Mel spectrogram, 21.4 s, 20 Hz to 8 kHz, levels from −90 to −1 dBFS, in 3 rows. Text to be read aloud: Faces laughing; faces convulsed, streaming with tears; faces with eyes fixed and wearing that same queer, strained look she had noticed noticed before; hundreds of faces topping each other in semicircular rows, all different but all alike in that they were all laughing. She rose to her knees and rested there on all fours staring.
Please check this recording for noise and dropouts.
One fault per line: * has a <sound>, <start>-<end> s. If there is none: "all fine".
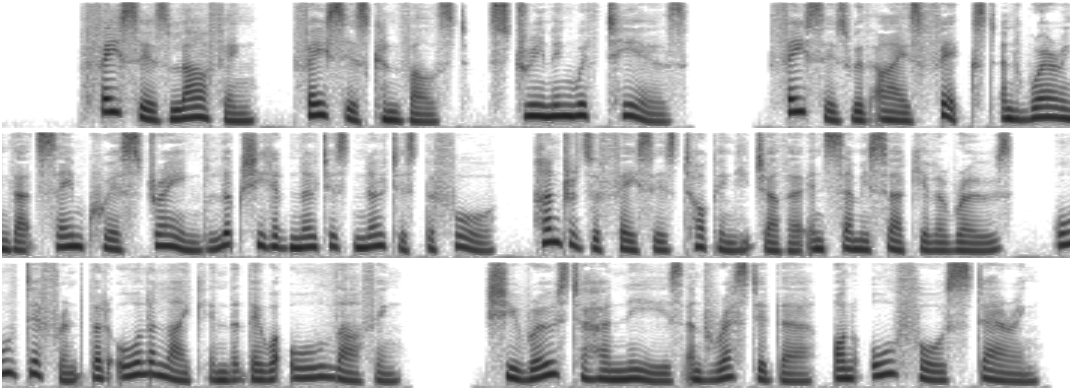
all fine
